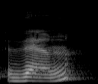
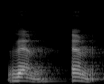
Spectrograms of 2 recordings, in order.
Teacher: So it's just that vowel sound that sounds more relaxed and unstressed. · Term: weak and unstressed pronunciation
